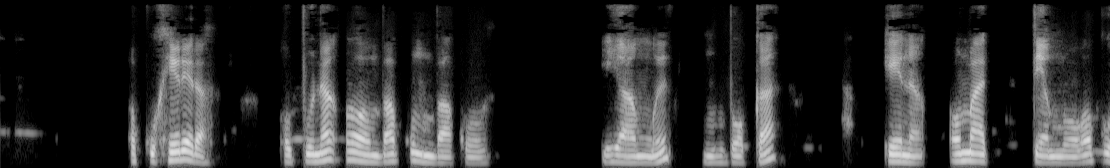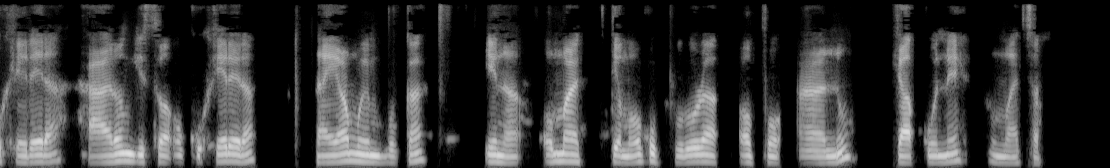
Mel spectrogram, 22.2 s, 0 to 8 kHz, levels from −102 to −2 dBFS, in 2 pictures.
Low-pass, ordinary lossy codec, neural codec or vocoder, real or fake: 7.2 kHz; MP3, 48 kbps; codec, 16 kHz, 2 kbps, X-Codec, HuBERT features, trained on balanced general audio; fake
